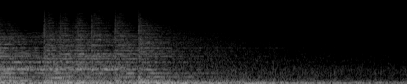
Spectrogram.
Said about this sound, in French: Et quelques dernières explosions de réservoirs ne perturbaient pas le calme revenu.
